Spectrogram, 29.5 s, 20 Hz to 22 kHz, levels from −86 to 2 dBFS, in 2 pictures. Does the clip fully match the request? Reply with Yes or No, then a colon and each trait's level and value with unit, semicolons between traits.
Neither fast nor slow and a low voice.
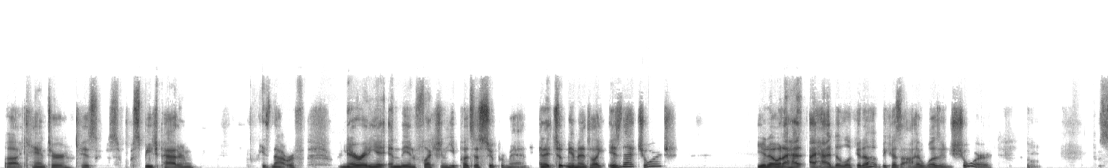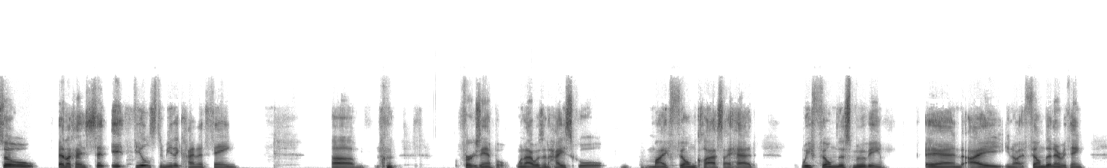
Yes: average, 170 wpm; low, 125 Hz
